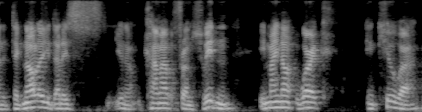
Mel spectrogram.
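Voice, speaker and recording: A man with a Spanish accent, medium pitch, moderate pace and fairly even intonation. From Spain, Madrid. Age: 70s. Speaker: retired historian. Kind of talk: interview. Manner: halting.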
